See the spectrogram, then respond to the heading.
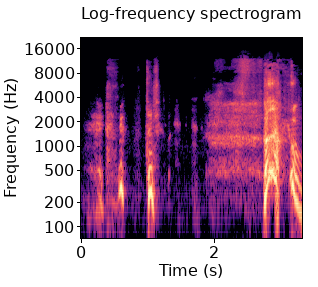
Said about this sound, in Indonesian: batuk gue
